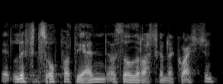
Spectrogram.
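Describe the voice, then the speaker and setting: A man hosting a casual interview, nodding along with steady yeah-yeahs. His voice comes through a dry, dull lo-fi recording. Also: on the low side, quick pace, breathy edge, dry recording. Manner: agreeable, frequent yeah-yeah backchannels. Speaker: interview host.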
